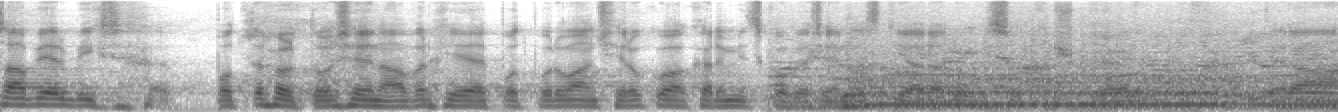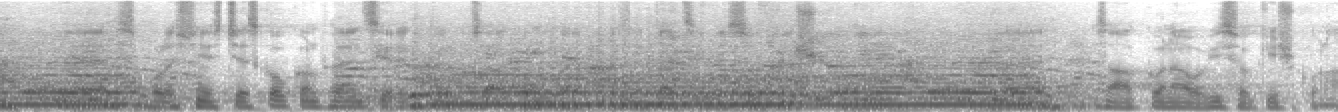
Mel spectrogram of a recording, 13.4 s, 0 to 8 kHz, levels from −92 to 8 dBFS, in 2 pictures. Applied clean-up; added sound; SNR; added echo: none; Race car, auto racing / Engine starting; -3 dB; none.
